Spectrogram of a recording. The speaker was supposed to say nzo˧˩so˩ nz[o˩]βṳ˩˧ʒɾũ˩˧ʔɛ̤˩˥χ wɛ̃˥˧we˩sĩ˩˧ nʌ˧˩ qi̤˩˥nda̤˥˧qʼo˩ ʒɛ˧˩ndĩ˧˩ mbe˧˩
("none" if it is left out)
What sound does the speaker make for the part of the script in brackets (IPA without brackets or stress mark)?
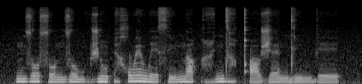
o˧˩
